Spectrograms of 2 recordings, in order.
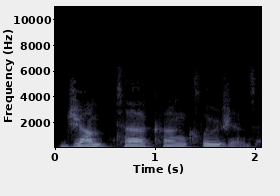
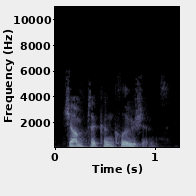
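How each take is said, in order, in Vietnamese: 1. Cụm từ này được nói chậm. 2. Cụm từ này được nói nhanh. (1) "I'll say it slowly again so you can hear that ta" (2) "And then when I say it quickly"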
